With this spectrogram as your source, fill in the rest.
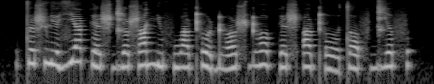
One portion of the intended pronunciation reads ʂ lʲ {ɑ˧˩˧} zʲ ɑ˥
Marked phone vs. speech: incorrect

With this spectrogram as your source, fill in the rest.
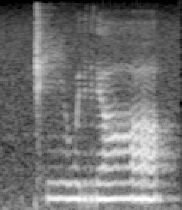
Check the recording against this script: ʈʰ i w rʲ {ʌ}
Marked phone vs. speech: incorrect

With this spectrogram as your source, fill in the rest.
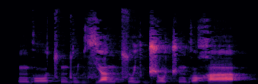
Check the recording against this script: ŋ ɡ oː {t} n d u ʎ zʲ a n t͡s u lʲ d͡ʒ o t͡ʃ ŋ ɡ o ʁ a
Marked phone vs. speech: incorrect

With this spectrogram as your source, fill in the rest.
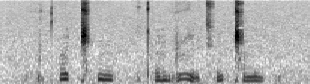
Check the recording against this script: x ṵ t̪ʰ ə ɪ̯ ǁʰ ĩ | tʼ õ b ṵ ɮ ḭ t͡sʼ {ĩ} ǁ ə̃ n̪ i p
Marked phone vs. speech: correct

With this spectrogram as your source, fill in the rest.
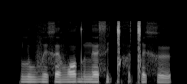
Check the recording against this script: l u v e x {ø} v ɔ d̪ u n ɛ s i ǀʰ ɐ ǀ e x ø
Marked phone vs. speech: incorrect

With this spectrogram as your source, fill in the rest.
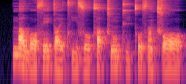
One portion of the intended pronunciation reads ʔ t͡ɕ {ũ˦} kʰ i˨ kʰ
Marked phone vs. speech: correct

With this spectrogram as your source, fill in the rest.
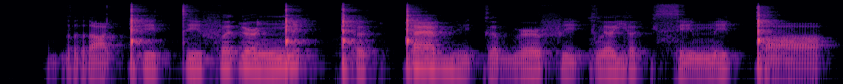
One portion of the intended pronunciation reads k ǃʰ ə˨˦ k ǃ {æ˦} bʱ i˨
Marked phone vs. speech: correct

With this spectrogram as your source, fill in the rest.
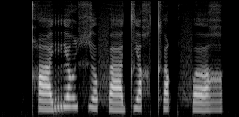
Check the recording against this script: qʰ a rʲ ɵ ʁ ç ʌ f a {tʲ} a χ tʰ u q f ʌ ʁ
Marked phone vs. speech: correct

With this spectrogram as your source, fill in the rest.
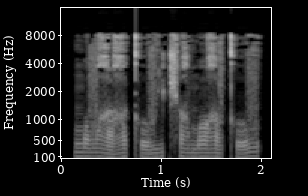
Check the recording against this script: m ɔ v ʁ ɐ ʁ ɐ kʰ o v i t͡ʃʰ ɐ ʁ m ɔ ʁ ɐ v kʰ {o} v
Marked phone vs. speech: correct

